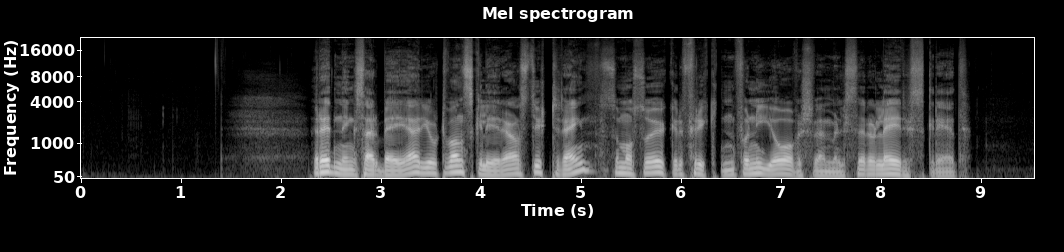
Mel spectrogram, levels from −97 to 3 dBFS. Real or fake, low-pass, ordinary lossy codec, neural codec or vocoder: real; none; none; none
